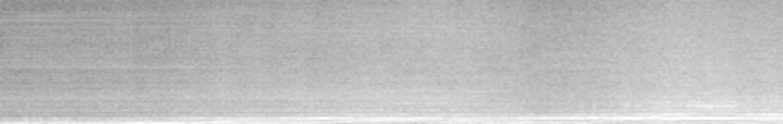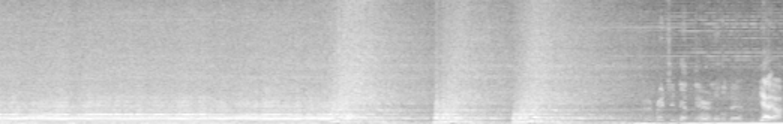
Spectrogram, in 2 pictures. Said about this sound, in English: you got that acceleration, Richmond, like you should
